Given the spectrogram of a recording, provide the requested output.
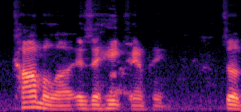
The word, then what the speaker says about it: Kamala: mispronounce their name but I'm guessing Kamala is the right way to pronounce it not Kamala it's a hate campaign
